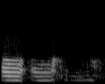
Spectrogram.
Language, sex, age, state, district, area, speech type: Assamese, female, 45-60, Assam, Darrang, rural, conversation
